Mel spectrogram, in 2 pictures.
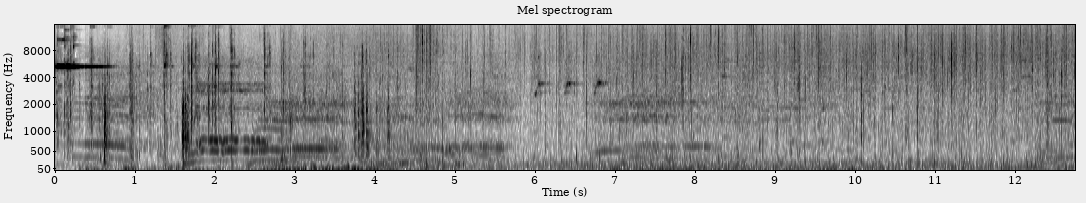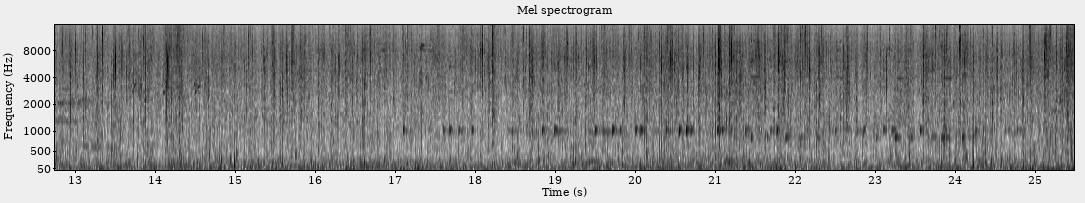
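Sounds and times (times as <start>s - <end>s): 
sheep hooves clattering and shuffling: 0.0s - 25.4s
flock of sheep bleating: 0.6s - 5.8s, 6.7s - 10.2s, 12.2s - 13.6s.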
